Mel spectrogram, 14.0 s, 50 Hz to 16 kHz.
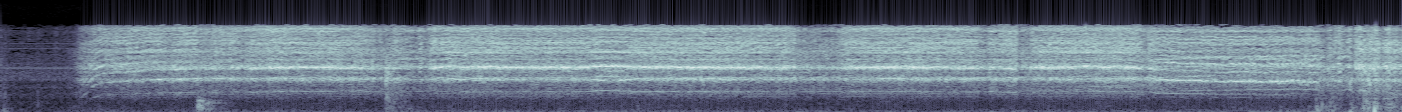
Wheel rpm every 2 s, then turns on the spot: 50, 160, 160, 160, 160, 160, 150.
none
